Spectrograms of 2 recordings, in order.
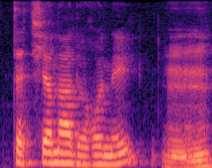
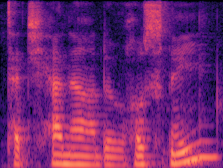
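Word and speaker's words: Tatiana de Rosnay: It's called Tatiana de René, but the Americans pronounce Tatiana de Rosny.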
